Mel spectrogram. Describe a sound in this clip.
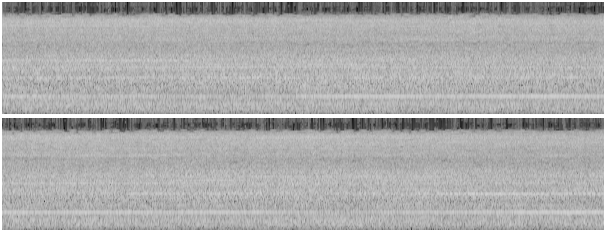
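A large diesel engine runs with a loud, steady roar and a high whine.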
